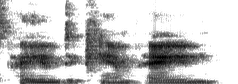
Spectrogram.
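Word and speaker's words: pain de campagne: Uh, so in flour, water, salt, yeast, my go-to is uh, a recipe that Forkish calls "Pan to Campaign," which I'm sure I'm saying that wrong, uh, but it's a, oh, you nailed it.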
